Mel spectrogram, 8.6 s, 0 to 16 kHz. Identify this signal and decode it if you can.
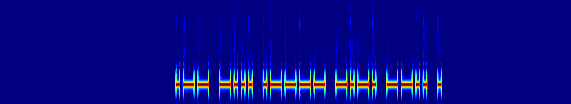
Morse code, heard as a keyed tone, about 22 wpm, 700 Hz. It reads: WB1CZE
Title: USA Call Signs - 6 Characters - Repeated 3x - 22wpm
